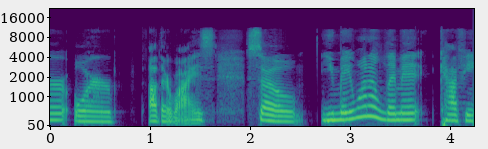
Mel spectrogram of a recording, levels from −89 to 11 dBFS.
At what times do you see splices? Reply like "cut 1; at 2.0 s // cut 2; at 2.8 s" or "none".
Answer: cut 1; at 1.9 s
